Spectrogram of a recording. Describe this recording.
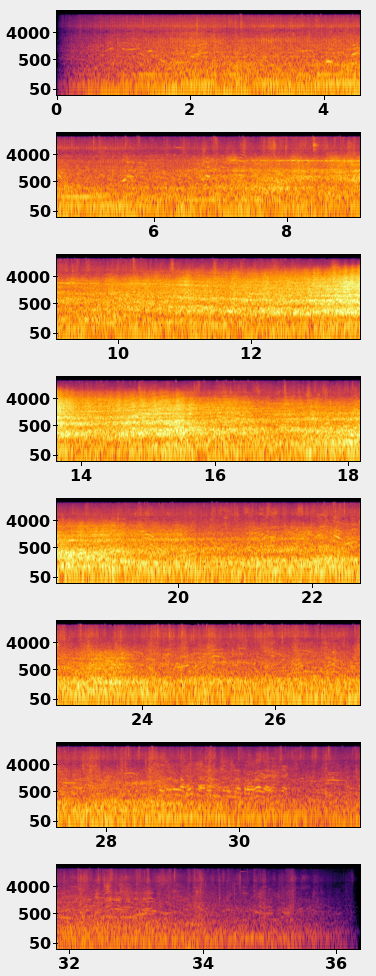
Aeroplane (on the street, with traffic and small crowd)
aeroplane, field-recording, transportation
